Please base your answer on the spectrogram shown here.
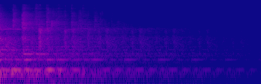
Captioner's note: claps and whistles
